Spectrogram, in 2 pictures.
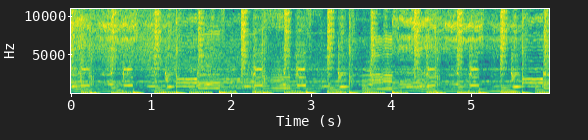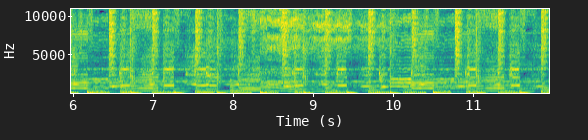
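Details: Loud upbeat Afrobeat-style music with punchy drums, deep bass and layered instruments throughout, and no animal sounds heard.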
